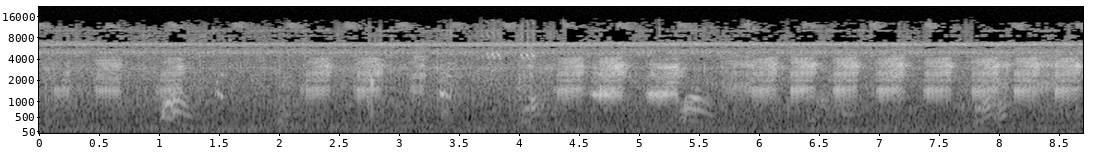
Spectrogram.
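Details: Chorus around a mating group of common tree frogs (Polypedates leucomystax), a female spawning with two males: quick pulsed croaks repeat unevenly, mixed with short bent chirps from other callers, over a steady bright hiss.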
